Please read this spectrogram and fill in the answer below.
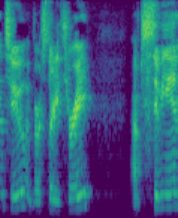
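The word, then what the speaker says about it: שמעון: in verse 33 I'm Simeon or in Hebrew be pronounced more like shim ohn which sounds a lot like it really comes from the Hebrew word to fear you've heard of the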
